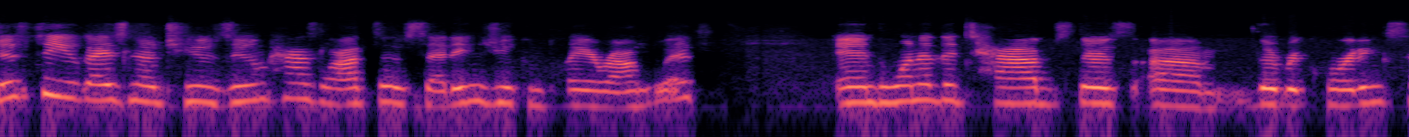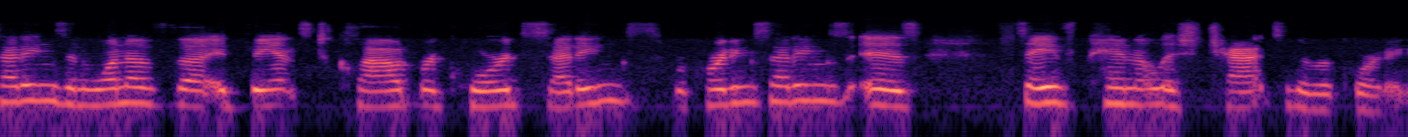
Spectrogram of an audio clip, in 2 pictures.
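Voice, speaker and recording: Recorded dry and close with no echo, a woman with an ordinary speaking voice talks at a fairly high pitch. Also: ordinary pitch variation, moderate pace. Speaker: instructor trainee. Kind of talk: online class discussion. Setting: video call.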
